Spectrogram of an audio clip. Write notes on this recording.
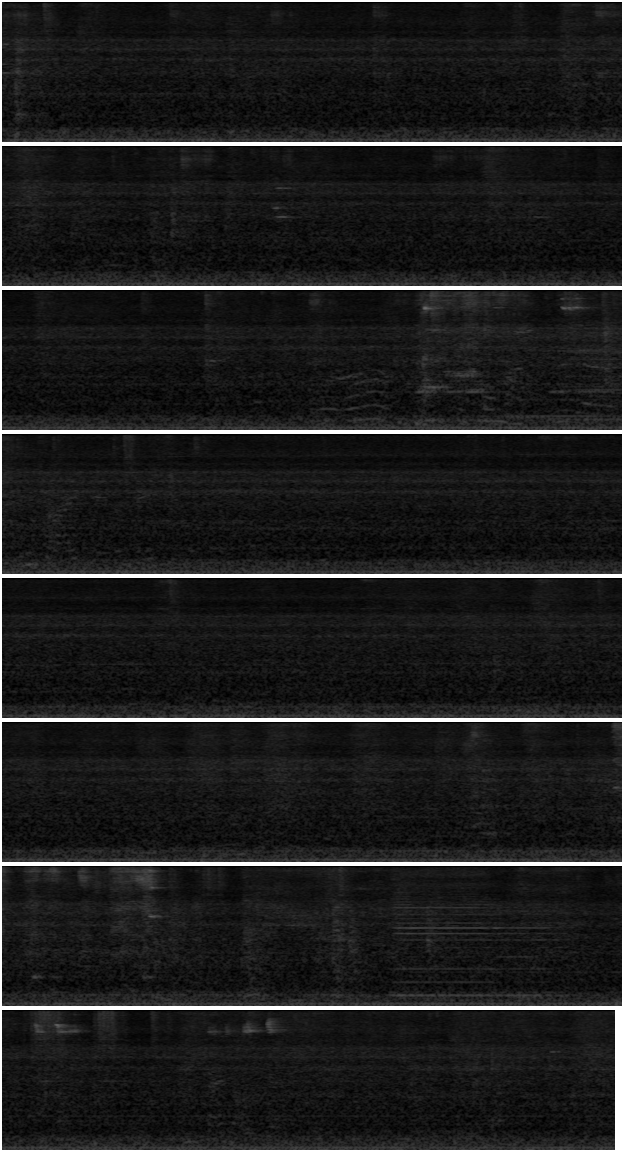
In the compartment, from Liujia Station to Zhuzhong Station, Train message broadcast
